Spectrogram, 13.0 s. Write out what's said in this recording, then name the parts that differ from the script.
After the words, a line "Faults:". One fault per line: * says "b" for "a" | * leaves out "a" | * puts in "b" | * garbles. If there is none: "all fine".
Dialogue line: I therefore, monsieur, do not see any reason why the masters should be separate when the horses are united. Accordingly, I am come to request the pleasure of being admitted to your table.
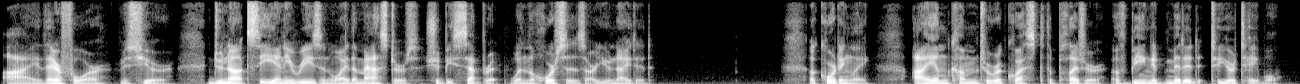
I therefore, monsieur, do not see any reason why the masters should be separate when the horses are united. Accordingly, I am come to request the pleasure of being admitted to your table.
Faults:
all fine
